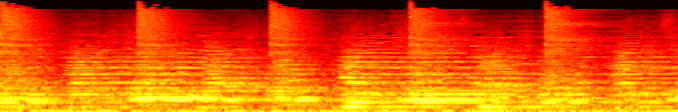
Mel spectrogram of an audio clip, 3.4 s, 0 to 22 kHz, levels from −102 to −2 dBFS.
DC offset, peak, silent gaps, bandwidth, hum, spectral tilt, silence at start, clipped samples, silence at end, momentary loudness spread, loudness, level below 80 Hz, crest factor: under 0.1%; -8 dBFS; none; over 20 kHz; none; -5.5 dB/octave; 0 s; under 0.1%; 0 s; 6 LU; -23 LUFS; -36 dBFS; 14 dB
